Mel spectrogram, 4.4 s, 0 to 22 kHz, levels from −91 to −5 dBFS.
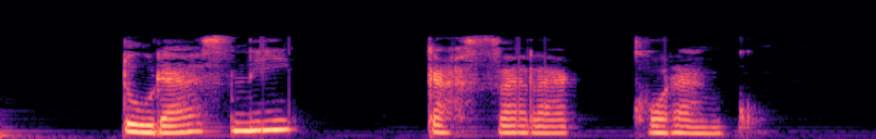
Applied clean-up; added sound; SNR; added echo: neural mask model DeepFilterNet 3.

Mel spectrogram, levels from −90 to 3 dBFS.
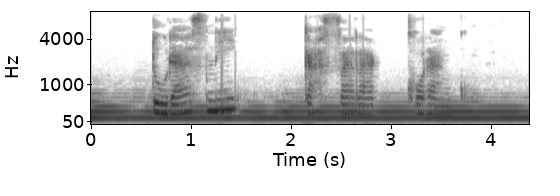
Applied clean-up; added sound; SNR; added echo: none; Brass instrument; -2 dB; none.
